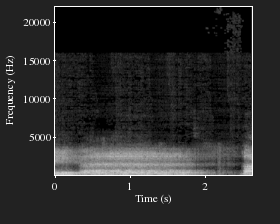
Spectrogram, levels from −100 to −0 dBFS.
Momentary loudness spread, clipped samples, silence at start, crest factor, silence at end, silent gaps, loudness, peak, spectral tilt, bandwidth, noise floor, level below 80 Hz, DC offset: 9 LU; under 0.1%; 0 s; 16 dB; 0 s; none; -24 LUFS; -8 dBFS; -8 dB/octave; 5.6 kHz; -48 dBFS; -66 dBFS; under 0.1%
